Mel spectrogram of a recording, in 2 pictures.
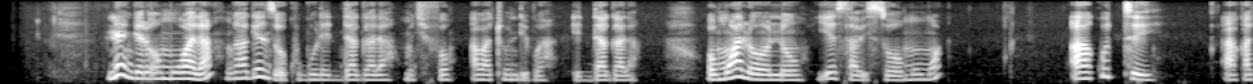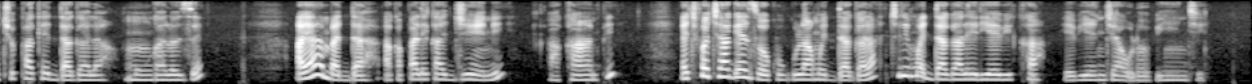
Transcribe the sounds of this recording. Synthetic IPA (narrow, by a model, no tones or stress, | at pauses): ne̞ːŋɡe̞ɾo̞ːmuwalaŋɡaːɡe̞ːnzo̞ːkuɡule̞dːaɡalamuci̥fo̞aβatuːndiβwa | e̞dːaɡala | omwaːlo̞ːno̞je̞ːsaβiso̞ːmumwa | kutʰːe | akacupake̞dːaɡalamuːŋɡalo̞ze̞ | ajaːmbadːaːkapalekaɟiːni | akaːmpi | eci̥fo̞caːɡe̞ːnzo̞ːkuɡulamwe̞dːaɡalacilimwe̞dːaɡale̞ːlje̞ːβikʰa | e̞βje̞ːɲɟawulo̞βiːɲɟi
